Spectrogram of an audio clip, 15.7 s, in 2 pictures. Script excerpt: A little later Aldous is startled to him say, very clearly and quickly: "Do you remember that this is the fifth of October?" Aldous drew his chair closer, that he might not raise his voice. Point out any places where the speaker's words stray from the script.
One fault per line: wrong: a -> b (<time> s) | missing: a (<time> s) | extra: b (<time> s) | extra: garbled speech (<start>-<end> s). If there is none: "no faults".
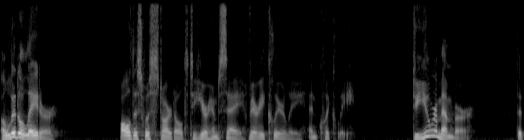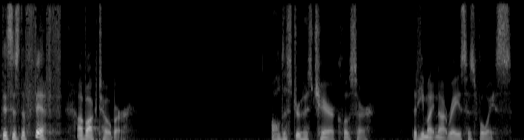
wrong: is -> was (2.2 s)
extra: hear (3.0 s)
